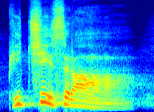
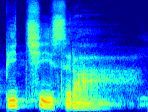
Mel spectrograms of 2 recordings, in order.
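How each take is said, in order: First: It is said louder and more forcefully. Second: It is said at a normal, softer volume.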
